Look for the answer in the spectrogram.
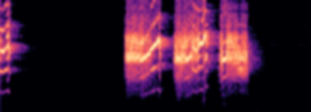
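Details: Black-winged myna, a house-kept bird, in a lure recording meant to make a caged bird sing quickly: three loud, harsh, high whistled bursts in quick succession, each with a wavering rising tone, after a brief opening note.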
